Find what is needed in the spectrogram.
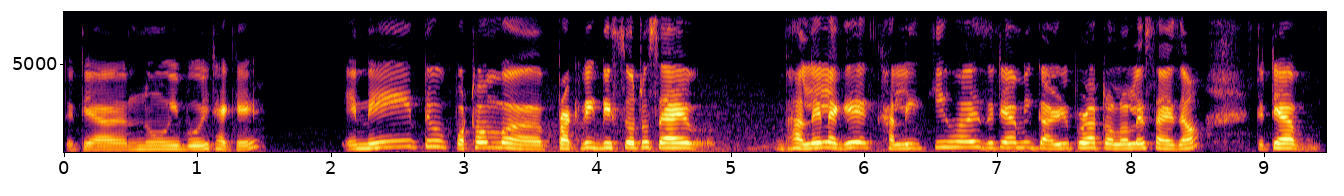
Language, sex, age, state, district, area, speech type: Assamese, female, 60+, Assam, Dhemaji, rural, spontaneous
